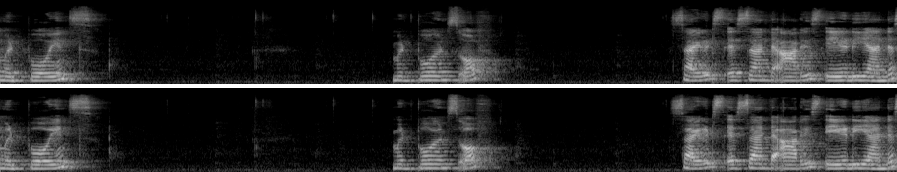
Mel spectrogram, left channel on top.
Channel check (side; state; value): both; normal; correlation 0.30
